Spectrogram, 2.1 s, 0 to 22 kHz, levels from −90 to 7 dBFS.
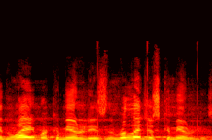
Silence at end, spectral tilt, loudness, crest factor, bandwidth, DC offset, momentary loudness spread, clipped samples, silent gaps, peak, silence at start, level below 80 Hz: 0 s; -4.5 dB/octave; -25 LUFS; 16 dB; 11 kHz; under 0.1%; 9 LU; under 0.1%; none; -10 dBFS; 0 s; -74 dBFS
